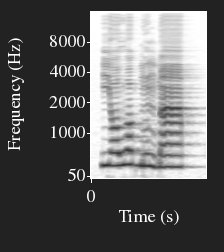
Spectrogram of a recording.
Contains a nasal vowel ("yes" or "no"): yes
